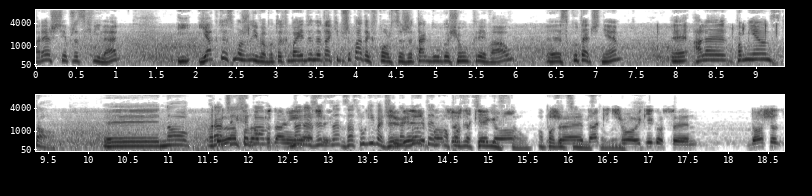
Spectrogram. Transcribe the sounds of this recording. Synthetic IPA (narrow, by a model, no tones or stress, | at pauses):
aɾɛʂt͡ɕɛpʂɛsxfʲilɛ | ijak̚t̪ɔjɛst̪mɔʐlʲivɛbɔt̪ɔxɘbajɛd̪ɘnɘt̪akʲipʂɘpad̪ɛkfpɔlst̪sɛʐɛt̪aɡ̚d̪wuɡɔɕɛukɾɘvaw | skut̪ɛt͡ʂɲɛ | ʔalɛpɔmʲijajɔnt̪st̪ɔ | nɔ | ɾat͡ʂɛjxɨd̪baapt̪aɲnalɛʐɘazaswuɡʲivat͡ɕjɛnaɡmɔt̪ɛɔpɔzɨt̪sʲjɔɲist̪ɔwɔpɔzɨtsjɔɲit̪sak̪ʲiwɔvʲjɛkjɛɡɔsɘn | d̪ɔʂɛt̪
